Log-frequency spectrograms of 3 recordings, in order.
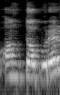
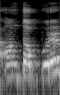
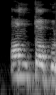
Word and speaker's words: অন্তঃপুর: অন্তঃপুর বলা হচ্ছে এরূপ অন্তঃপুরের পর্দা অন্তঃপুরের পর্দা উঠাইয়া ভিতরের দৃশ্য দেখাইলে আমার ভাতৃগণ অত্যন্ত ব্যথিত হইবেন সন্ধ্যাহানে এখানে শব্দটা অন্তঃপুর না এটা হচ্ছে অন্তঃপুর অন্তঃপুর এভাবে উচ্চারণ করবা এটা উচ্চারণের মধ্যে আসতে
